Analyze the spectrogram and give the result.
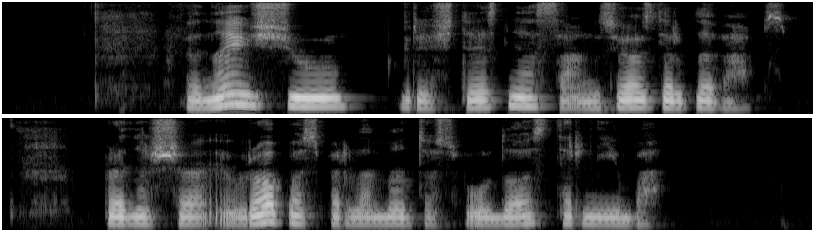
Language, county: Lithuanian, Kaunas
